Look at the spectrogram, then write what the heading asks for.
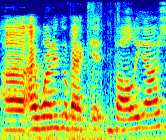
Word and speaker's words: balayage: Balayage, is that how you say it? Yeah. I've never heard it. I've always seen it, in text. I haven't heard it. I'm like, oh, that's how you say that.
